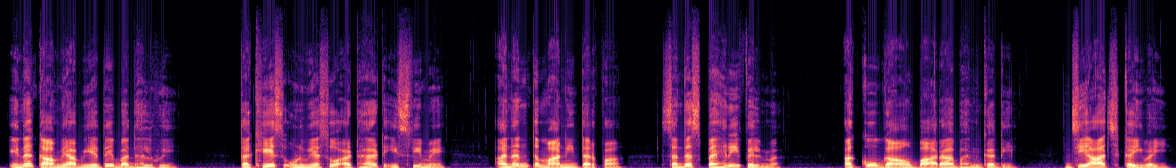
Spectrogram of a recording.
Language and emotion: Sindhi, neutral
